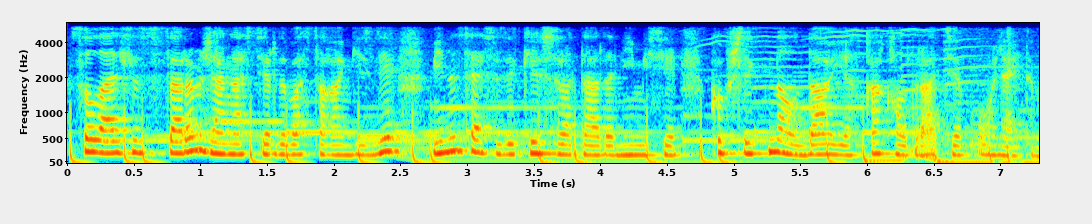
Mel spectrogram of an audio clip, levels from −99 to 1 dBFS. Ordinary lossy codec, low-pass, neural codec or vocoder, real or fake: none; 5.4 kHz; none; real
